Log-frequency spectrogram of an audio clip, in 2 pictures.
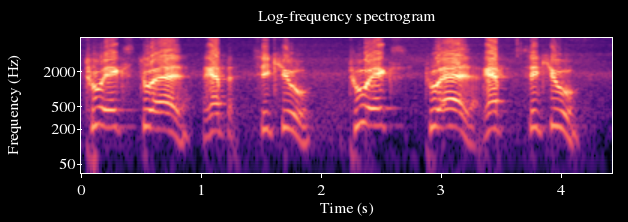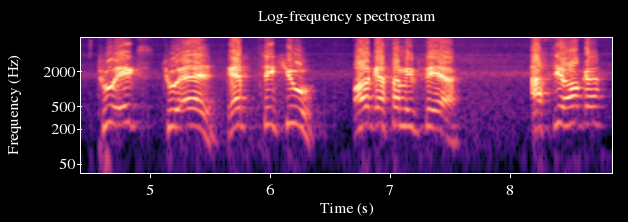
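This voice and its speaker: An actor playing an urgent radio operator with a North Frisian accent, sending calls through a radio filter in a radio drama. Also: male voice, sits high, measured pace, sharp tone, full character voice, poor audio. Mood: urgent calling.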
